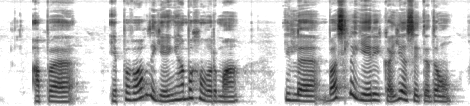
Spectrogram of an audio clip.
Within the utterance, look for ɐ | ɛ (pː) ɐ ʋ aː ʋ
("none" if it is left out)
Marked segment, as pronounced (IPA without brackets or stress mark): pː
